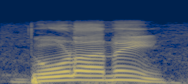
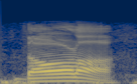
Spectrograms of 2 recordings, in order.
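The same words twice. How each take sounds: First: दौड़ा said as "do-ra", higher; the mistaken दौड़ा with a closed "o"; wrong pronunciation. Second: दौड़ा said as "dau-ra" with an open "au"; the right दौड़ा, vowel opened wide; correct pronunciation. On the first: Teacher to class, showing the wrong दौड़ा. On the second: Teacher to class, giving the right दौड़ा. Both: Shown as a demonstration.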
